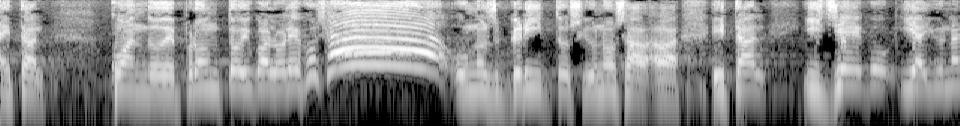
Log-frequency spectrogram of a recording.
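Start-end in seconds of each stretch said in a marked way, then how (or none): 2.2-3.0 high shrill girlish shriek imitated; imitating a girl's scream at a bat; mock scream. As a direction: squeal like a scared girl. Girls screaming over a bat.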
